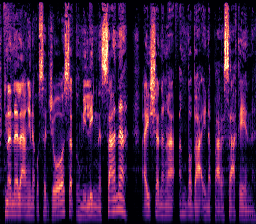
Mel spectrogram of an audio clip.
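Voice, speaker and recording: A man's voice: on the low side, close to an everyday voice. A man playing a lovestruck storyteller, narrating his past romance in a reflective, sentimental radio drama style. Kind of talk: scripted dramatic first-person narration.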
